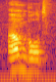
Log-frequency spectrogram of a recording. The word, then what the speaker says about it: Humble: of houston called humble it's spelled humble but pronounced humble right well i learned this uh from uh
